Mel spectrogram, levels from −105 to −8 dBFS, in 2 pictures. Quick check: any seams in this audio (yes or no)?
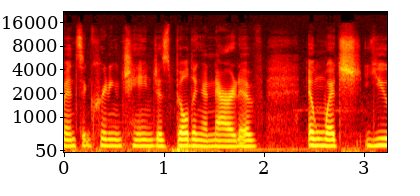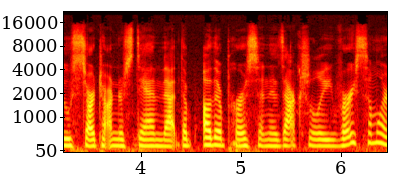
no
